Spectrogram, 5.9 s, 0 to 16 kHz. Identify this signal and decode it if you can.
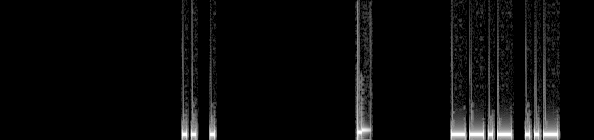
Morse code, heard as a keyed tone, about 23 wpm, 700 Hz. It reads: IE QU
